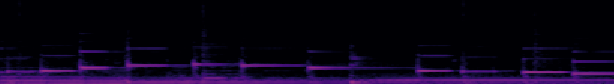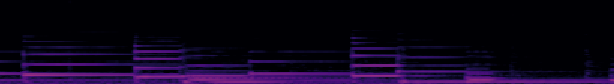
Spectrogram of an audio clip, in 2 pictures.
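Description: Soft background piano music: a slow melody of single notes over held low chords.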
